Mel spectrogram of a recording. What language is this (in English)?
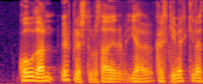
Icelandic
